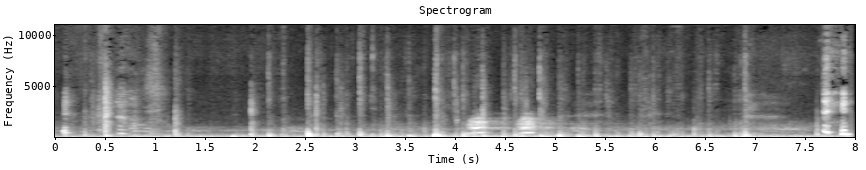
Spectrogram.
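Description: A cat jumping up against a leaded-glass window pane: scattered taps and knocks on the glass, with two brief calls about four seconds in.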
